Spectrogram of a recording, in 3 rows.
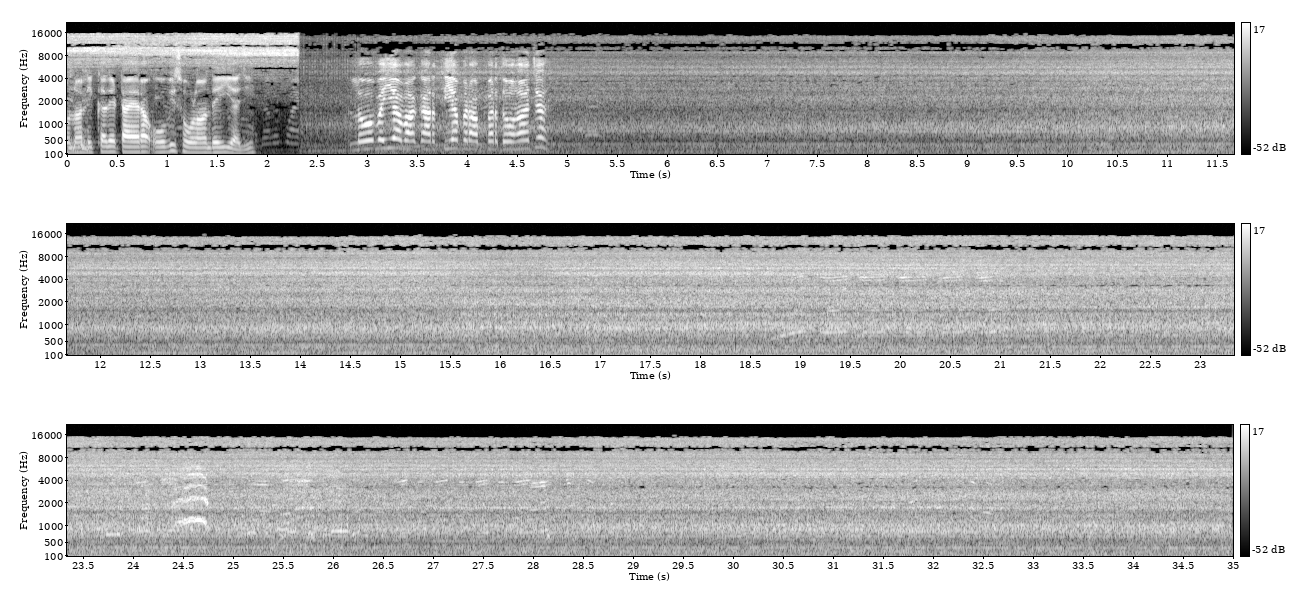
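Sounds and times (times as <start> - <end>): diesel tractors revving: 0.0 - 35.0.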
